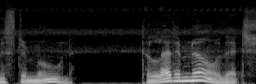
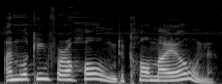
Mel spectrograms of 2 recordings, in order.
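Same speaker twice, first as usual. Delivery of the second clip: high, small wolf-pup voice; little wolf character; 11 semitones higher, 3 dB louder than usual. Acted. Willow answering the beaver, high little wolf voice. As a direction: lift the pitch for a young animal. Young wolf replies to fairy.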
